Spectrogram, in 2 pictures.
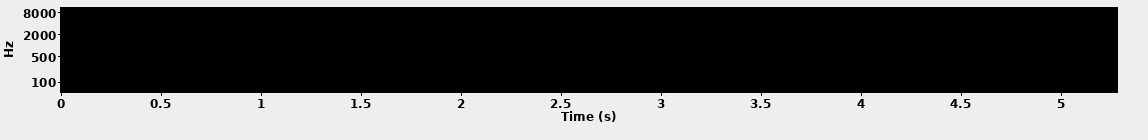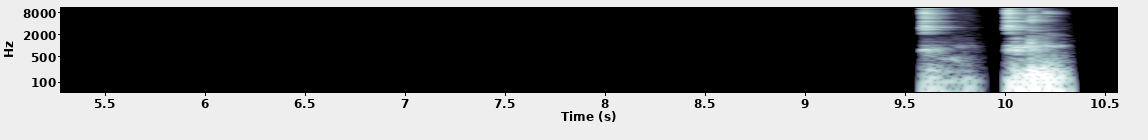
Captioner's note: blank Audio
